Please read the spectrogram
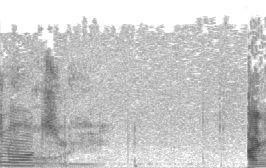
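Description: Speech only: a spoken word trails off in the first half-second, then a quiet pause, and another word begins near the end.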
